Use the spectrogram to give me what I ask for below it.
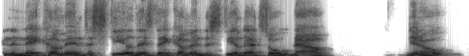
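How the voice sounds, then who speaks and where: Laughing at himself as he goes, a Haitian guest actor acts out the people in his story during a casual interview. He speaks at a moderate pace in a fairly high voice.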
